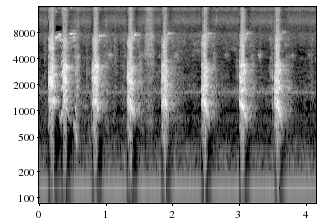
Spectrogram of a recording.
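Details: Siberian Husky barking in answer to a counting question about how many cards were cut: eight sharp, broadband barks at roughly even half-second spacing, with a steady low hum underneath.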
